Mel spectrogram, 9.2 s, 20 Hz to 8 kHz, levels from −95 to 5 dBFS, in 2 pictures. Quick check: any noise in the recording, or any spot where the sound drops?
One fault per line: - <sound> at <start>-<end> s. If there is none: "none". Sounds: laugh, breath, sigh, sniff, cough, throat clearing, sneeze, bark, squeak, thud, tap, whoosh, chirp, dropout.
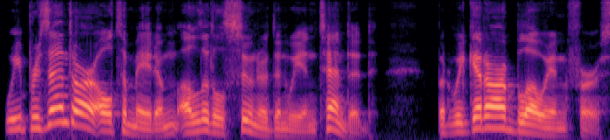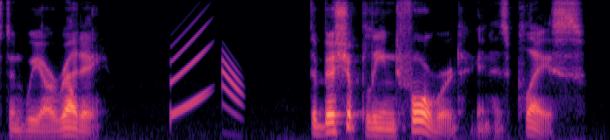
- chirp at 5.8-6.4 s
